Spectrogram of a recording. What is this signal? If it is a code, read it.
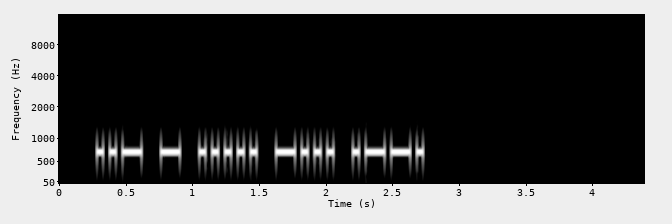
Morse code, heard as a keyed tone, about 25 wpm, 700 Hz. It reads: UT5BP
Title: DXCC-100 Call Signs - 5 Characters - 25wpm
